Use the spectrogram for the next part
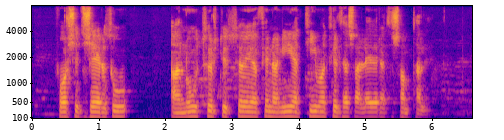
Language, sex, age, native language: Icelandic, male, 40-49, Icelandic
